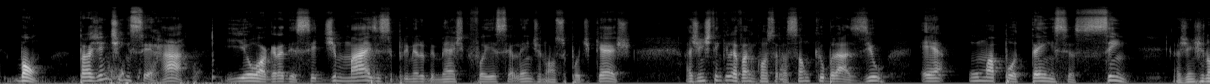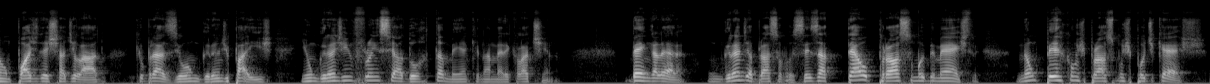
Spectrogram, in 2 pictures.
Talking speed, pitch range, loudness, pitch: 175 wpm, 125-160 Hz, -25 LUFS, 145 Hz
